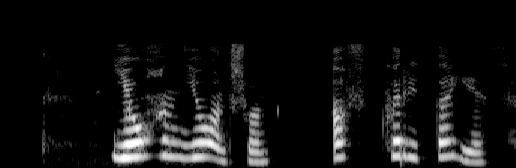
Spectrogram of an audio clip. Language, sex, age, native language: Icelandic, female, 11, Icelandic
